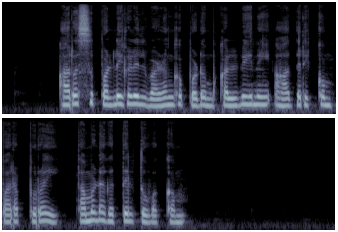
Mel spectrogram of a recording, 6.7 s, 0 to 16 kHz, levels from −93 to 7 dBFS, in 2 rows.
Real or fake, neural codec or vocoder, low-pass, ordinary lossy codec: real; none; 14.4 kHz; none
